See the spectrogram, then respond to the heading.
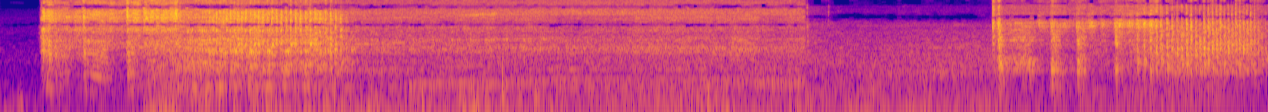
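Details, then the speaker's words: Engine start-up: catches and settles to idle with a brief metallic rattle only in the first seconds, then fades; given as an example of damaged or stuck cam phasers (variable valve timing), not confirmed for this engine. "Este ruido se presenta nada más en los primeros segundos de encendido y después se quita."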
